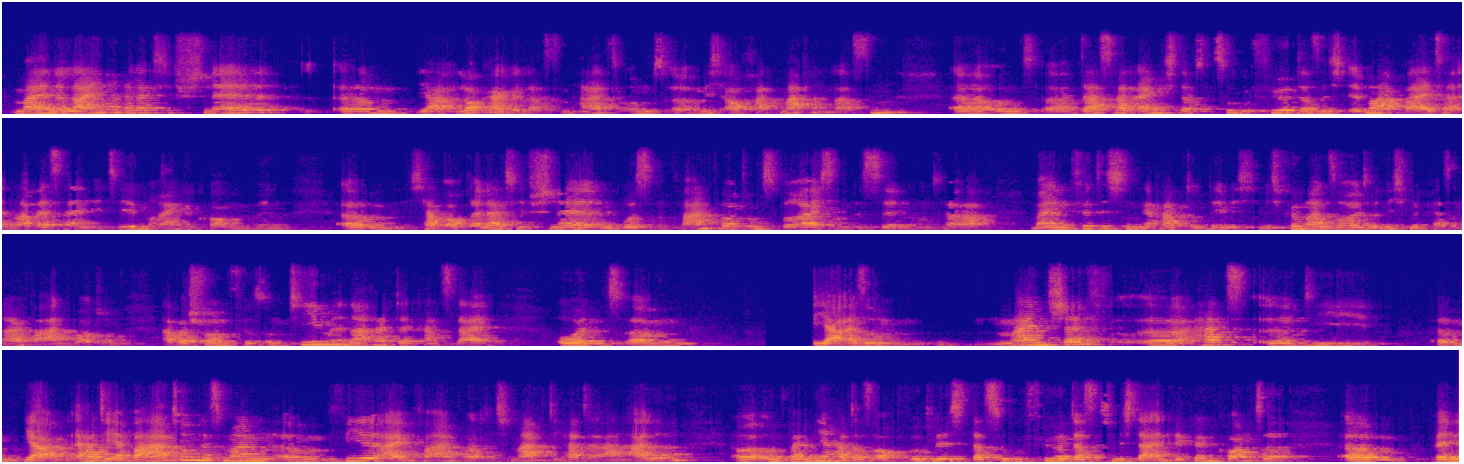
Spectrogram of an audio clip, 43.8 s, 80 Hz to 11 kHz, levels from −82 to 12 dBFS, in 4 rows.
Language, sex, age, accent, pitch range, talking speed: German, female, 20-39, German, 190-220 Hz, 150 wpm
